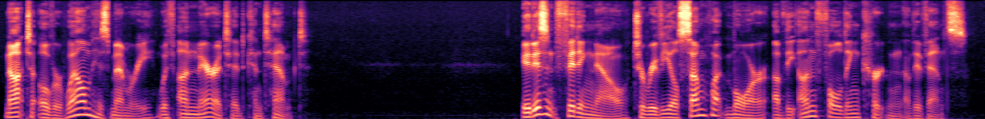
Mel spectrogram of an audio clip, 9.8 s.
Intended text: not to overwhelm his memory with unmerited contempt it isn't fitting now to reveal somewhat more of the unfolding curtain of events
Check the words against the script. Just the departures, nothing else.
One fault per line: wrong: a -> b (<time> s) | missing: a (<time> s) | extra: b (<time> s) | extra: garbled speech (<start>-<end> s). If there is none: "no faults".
no faults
